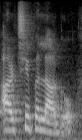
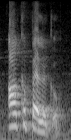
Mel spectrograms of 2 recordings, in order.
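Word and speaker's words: archipelago: तो इसको क्या बोलोगे अब आप पढ़ोगे आर्चपलागो नहीं प्रोनाउंसिएशन इज आलेगो आक पेगो आकपलेगो राइट नेक्स्ट देखते हैं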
